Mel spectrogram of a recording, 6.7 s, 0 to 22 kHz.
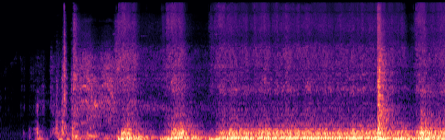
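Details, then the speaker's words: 1966 Dodge Charger, aluminum-head 383 V8, newly fitted Holley 4150 double pumper, mixture screws at base setting, cold start: lumpy stumbling warm-up idle with banging; suspected fouled plugs misfiring. "i think we had a little bit of a foul plug situation it's got a little bit of a misfire starting to re-light those holes"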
